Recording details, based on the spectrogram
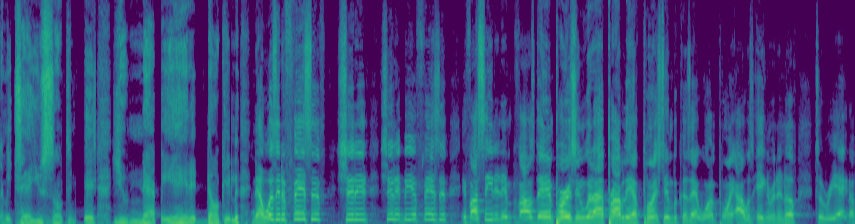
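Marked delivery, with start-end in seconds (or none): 0.0-3.5 insulting voice, leaning right into the mic. Retelling an insult a man said up close to the mic: imitating a close-to-mic voice. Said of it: "he got close to the mic, his voice".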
